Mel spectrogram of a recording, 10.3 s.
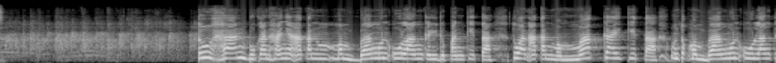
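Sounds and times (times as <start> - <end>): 
crowd cheering: 0.0 - 2.6
speech: 2.6 - 10.3.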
